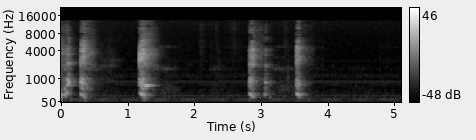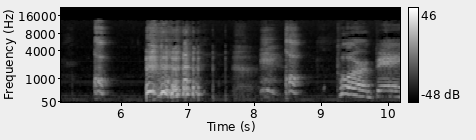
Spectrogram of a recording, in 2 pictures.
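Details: A young child hears grandma coughing and imitates her with about six short, dry, deliberate fake coughs, while adults talk and laugh: imitated cough.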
